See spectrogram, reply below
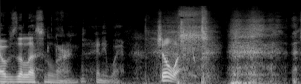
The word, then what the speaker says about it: Chilliwack: Like, is it is it Chilliwack? Is it Chilliwack? Is it Chilliwack? And Chillack. she's like, it's Chilliwack. Like, don't like, overthink okay.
